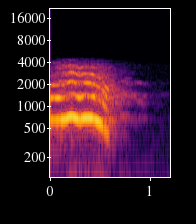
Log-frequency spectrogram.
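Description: A coyote gives a single clear, mid-pitched howl that holds steady, then slides down and fades.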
